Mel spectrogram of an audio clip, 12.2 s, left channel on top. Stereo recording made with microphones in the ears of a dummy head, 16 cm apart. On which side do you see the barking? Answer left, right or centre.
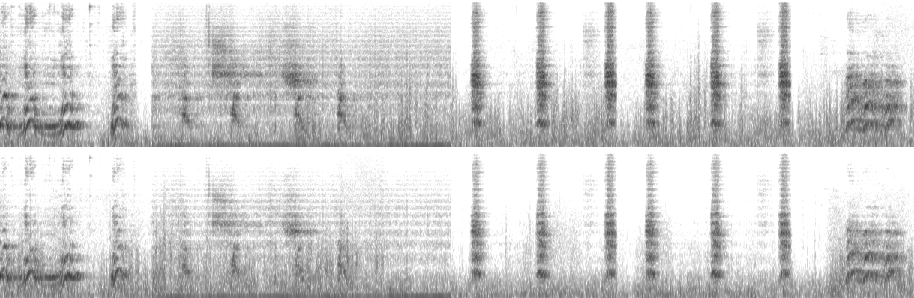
left.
